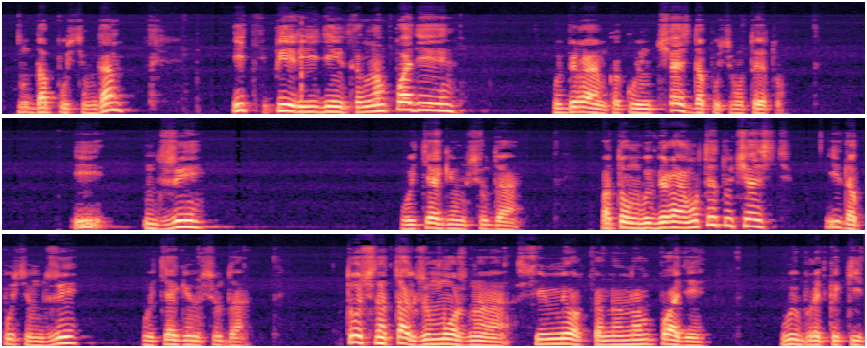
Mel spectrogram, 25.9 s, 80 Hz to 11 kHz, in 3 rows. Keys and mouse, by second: 3.9 click, 4.8-7.7 drag, 9.6-13.6 drag, 14.9-16.3 drag, 17.4-19.6 drag, 19.9 middle click, 21.3 middle click, 22.3 middle click, 24.3-25.4 drag.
